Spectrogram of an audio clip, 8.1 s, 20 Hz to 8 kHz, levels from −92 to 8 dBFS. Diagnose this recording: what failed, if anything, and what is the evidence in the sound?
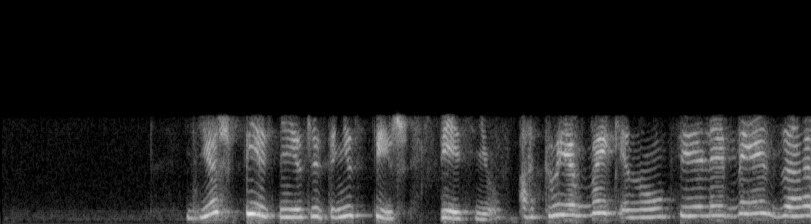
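AMR narrowband mobile codec throughout, codec stage: nothing passes above 3.8 kHz, and its pulse-driven vocal-tract model leaves speech buzzy, which fits a 6.7 kbps mode.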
